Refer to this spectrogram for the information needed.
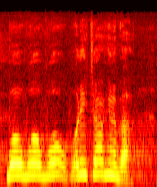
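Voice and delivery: high, softened mock protest as God; God interrupting. God questioning a complaining churchgoer, interrupting. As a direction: cut in as a puzzled God. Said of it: "You know what God says?".

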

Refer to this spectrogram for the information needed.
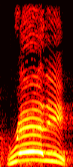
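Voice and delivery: high, loud "Ready, aim" called out; captain's command shout. Acted. Joke captain commanding the firing squad, loud shout.

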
